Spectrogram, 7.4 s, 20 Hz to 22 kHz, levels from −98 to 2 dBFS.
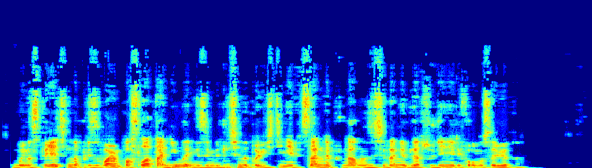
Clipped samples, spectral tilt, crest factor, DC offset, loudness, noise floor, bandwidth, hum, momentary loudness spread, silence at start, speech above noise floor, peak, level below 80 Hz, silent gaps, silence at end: under 0.1%; -3.5 dB/octave; 20 dB; under 0.1%; -20 LUFS; -77 dBFS; 16 kHz; none; 7 LU; 0.15 s; 57 dB; -2 dBFS; -64 dBFS; none; 0.85 s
